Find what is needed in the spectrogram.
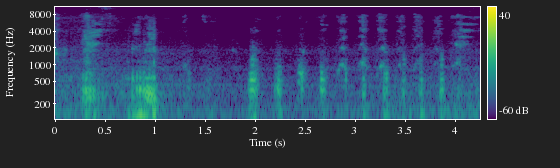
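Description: Car interior plastic trim squeaking as it is rubbed by hand while being wiped with dressing. From about halfway through there is a quick run of short squeaks, about five a second. Two soft muffled sounds come in the first second.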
